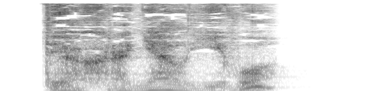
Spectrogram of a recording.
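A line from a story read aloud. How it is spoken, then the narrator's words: Quiet question. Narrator (Russian): тихо спросил Джордж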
